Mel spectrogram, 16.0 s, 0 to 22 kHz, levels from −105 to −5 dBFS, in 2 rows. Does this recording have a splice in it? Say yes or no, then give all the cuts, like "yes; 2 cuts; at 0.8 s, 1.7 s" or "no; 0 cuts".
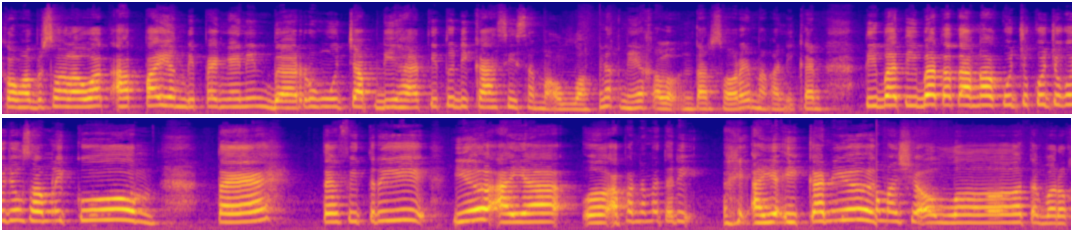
yes; 2 cuts; at 4.4 s, 14.6 s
